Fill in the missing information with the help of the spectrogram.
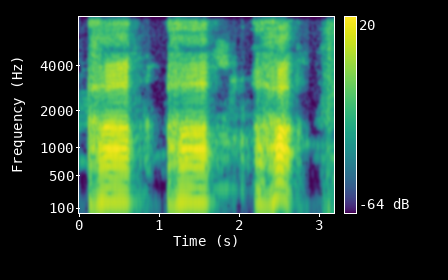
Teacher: আপনারা মুখের সামনে হাত দিয়ে প্র্যাকটিস করুন যে যখন গোলহা কন্ঠনালীর শুরু থেকে শক্ত করে পড়বো এই গোলহা উচ্চারণে মুখ থেকে কোন রকমের বাতাস বের হবে না।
